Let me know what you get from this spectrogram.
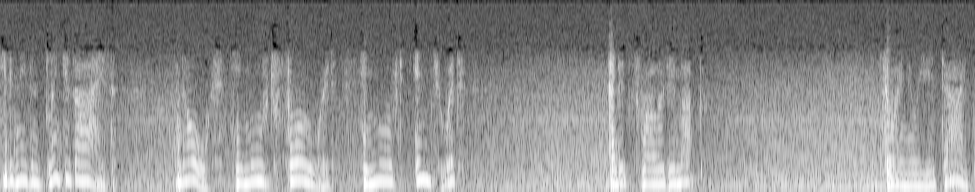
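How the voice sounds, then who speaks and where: An actress playing an intense, eerily certain young woman with visions, in a solemn, deliberate 1970s radio drama style. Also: fairly high pitch. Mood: entranced. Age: 20s. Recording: muffled, very noisy old radio broadcast.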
